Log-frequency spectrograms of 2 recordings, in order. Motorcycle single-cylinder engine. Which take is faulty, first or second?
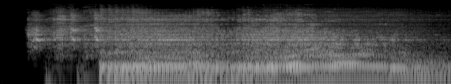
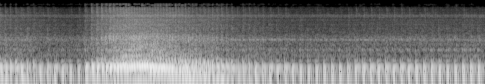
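first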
